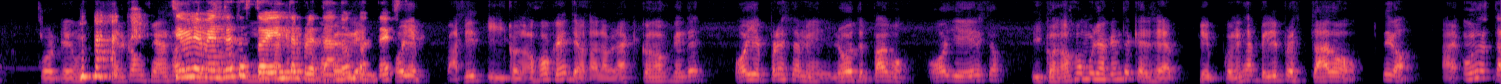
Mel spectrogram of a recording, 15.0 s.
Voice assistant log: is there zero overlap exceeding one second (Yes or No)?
No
